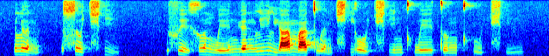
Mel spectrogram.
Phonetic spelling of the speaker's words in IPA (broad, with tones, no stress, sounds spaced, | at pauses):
l ə˥˩ n | s ɤ˥˧ t͡ɕʰ i˥˩ | f e˥˩ ɪ̯ x ɤ˥ n̪ w e˧˥ ɪ̯ n̪ ɥ ɛ˥ n l i˥ l j ä˧˥ m ä˧˥ t̪ w ə˨˩ n t͡ɕʰ j o˥˩ ʊ̯ t͡ɕʰ i˥ n kʰ w e˥ ɪ̯ t̪ ɤ˥ ŋ kʰ u˨˩ t͡ɕʰ i˧˥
